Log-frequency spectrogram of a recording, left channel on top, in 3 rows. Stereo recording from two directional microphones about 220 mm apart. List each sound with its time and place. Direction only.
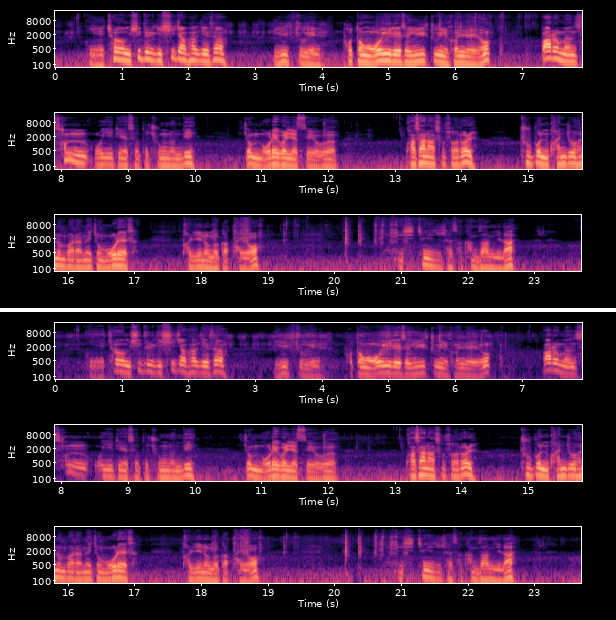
0.5 s speech: centre (ahead or behind)
6.1 s speech: 10° left (ahead or behind)
13.1 s speech: 10° left (ahead or behind)
20.1 s a sound: 45° right (ahead or behind)
21.0 s speech: centre (ahead or behind)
